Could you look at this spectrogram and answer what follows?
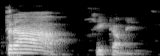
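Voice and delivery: Trágicamente said slowly in Spanish, stress on the first syllable TRÁ; Spanish pronunciation. Shown as a demonstration. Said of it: "Pense nessas palavras". (Trágicamente pronunciado devagar em espanhol, com tônica no TRÁ)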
